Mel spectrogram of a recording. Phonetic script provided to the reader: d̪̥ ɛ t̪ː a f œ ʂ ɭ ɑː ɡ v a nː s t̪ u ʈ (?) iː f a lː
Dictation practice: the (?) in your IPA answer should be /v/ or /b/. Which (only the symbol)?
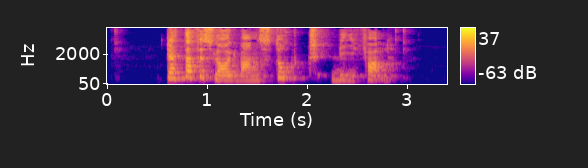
b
